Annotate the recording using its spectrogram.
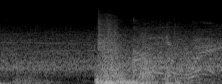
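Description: A body slams onto a wrestling mat with a heavy thud.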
